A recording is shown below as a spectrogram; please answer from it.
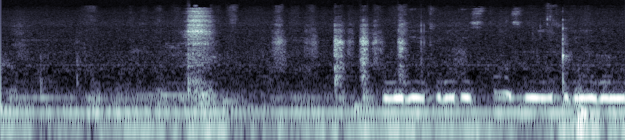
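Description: Quiet room tone: a steady low electrical hum with a few faint, brief scratches and clicks.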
